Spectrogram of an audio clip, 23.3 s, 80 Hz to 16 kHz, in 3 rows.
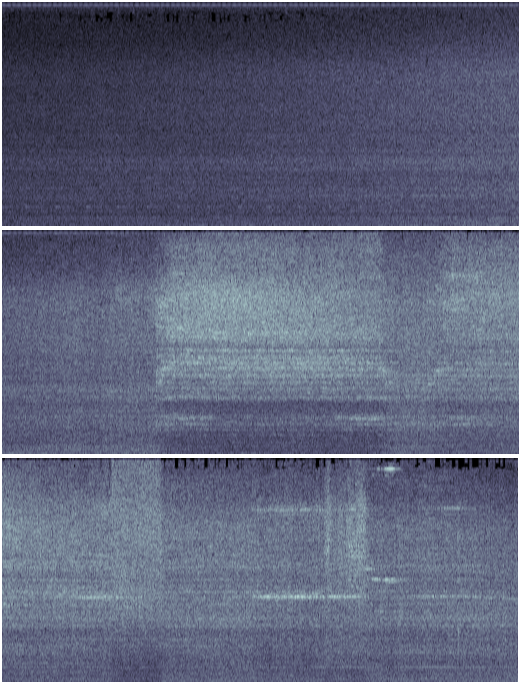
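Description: A pair of EF64 1000-series electric locomotives hauling tank wagons run in and slow to a stop, with a steady hum that grows louder as they draw near. From about ten seconds in, high squealing wheels and brakes join, with hissing.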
